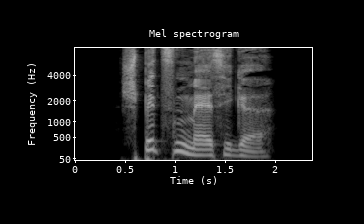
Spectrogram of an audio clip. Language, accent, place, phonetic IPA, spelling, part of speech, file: German, Germany, Berlin, [ˈʃpɪt͡sn̩ˌmɛːsɪɡə], spitzenmäßige, adjective, De-spitzenmäßige.ogg
- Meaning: inflection of spitzenmäßig: 1. strong/mixed nominative/accusative feminine singular 2. strong nominative/accusative plural 3. weak nominative all-gender singular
